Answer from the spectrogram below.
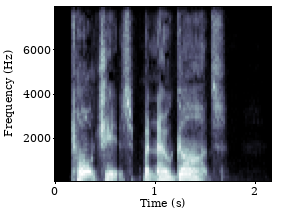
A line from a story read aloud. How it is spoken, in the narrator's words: Theon said testily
